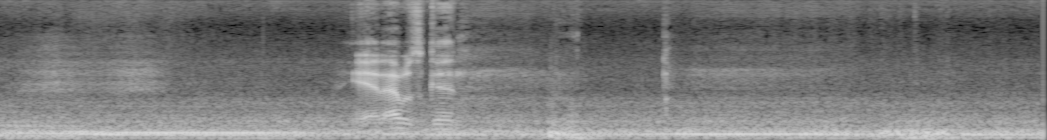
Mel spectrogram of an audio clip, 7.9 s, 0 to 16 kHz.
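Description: A 2017 Dodge Charger R/T with a 5.7L V8 and eight-speed transmission accelerates with a deep, steady engine rumble heard from the cabin, while someone speaks briefly over it.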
